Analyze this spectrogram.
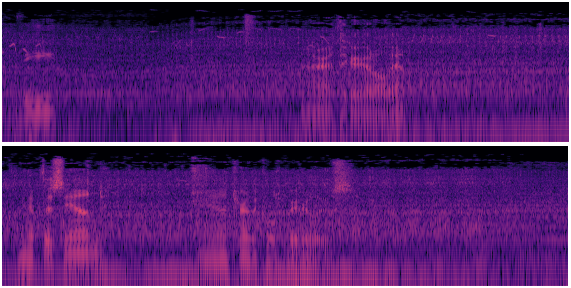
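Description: A tractor engine rumbles steadily.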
